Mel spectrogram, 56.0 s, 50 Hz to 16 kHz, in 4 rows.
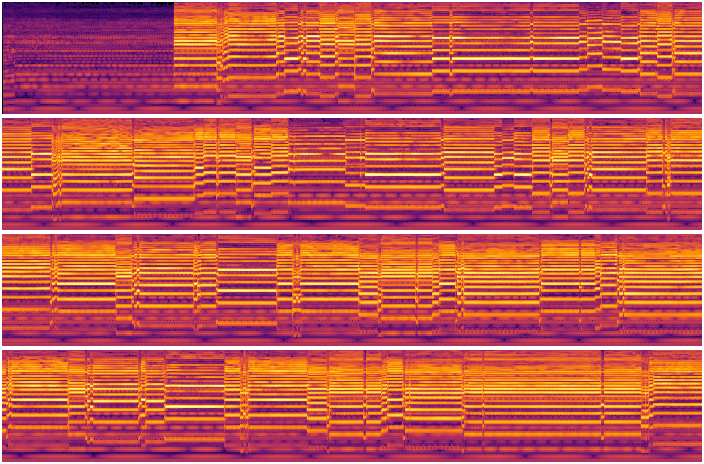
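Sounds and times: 
bagpipes playing: 0.0 - 55.9.

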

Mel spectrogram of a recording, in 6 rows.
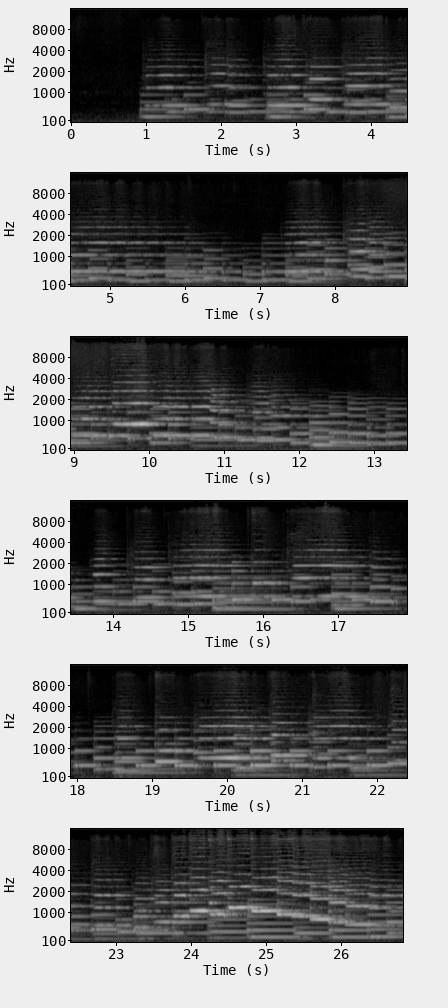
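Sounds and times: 
piano playing chamber music: 0.9 - 26.8
flute playing chamber music: 1.0 - 6.3, 7.4 - 12.2, 13.8 - 26.8.

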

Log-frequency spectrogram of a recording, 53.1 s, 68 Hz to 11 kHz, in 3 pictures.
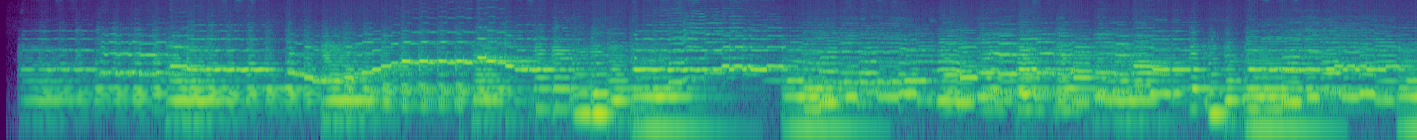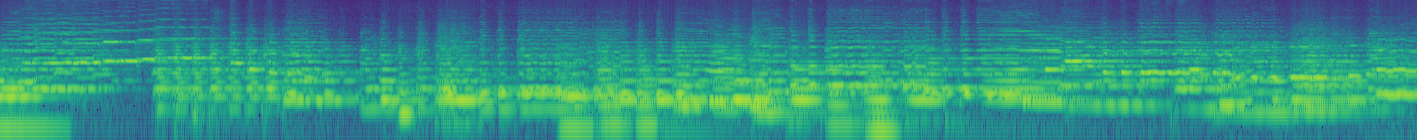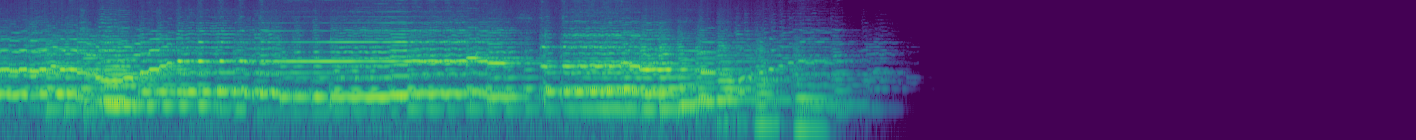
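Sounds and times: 
string quartet: 0.2 - 46.6
flute: 0.2 - 47.0.

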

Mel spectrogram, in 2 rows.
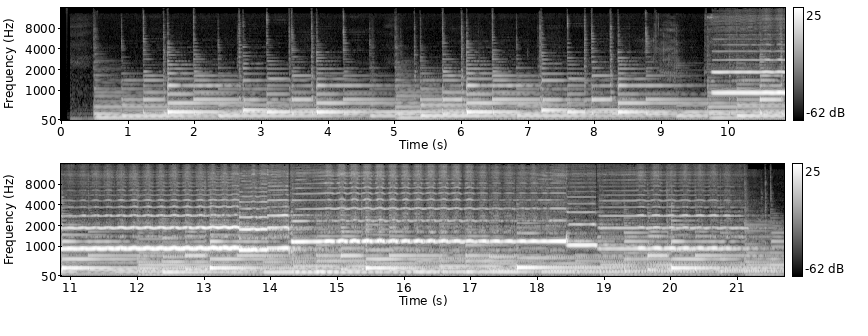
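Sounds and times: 
harp: 0.5 - 21.6
flute: 9.7 - 21.6.

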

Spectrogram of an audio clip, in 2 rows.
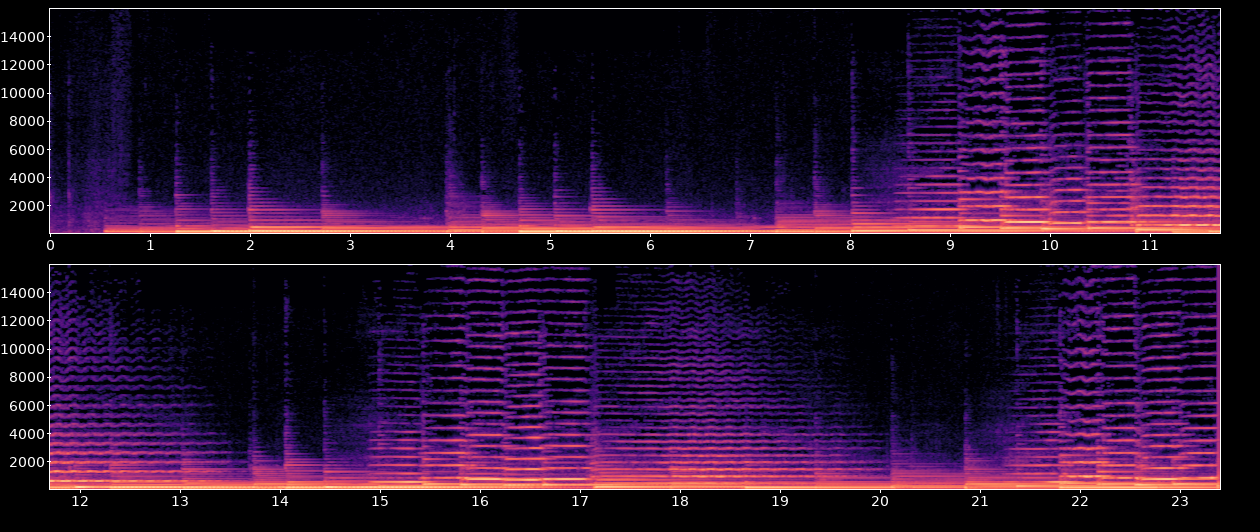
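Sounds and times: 
harp: 0.0 - 23.4
violin: 8.4 - 13.7, 14.8 - 23.4.

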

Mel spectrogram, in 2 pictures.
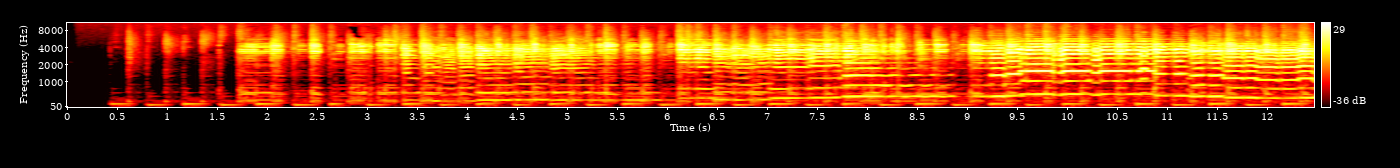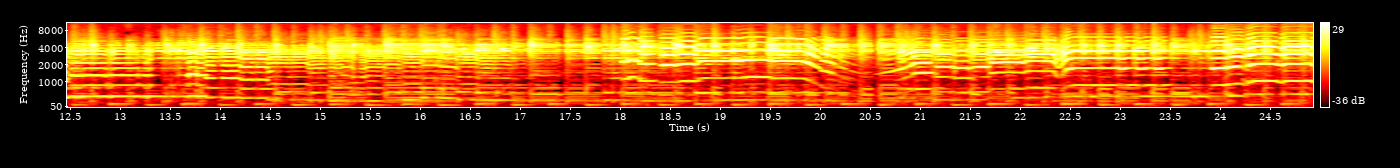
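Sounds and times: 
klezmer freylekhs dance music: 0.3 - 24.9.

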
